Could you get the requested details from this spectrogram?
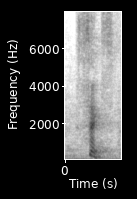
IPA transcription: sɪksθ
